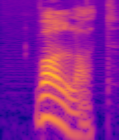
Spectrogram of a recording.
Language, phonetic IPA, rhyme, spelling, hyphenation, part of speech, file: Hungarian, [ˈvɒlːɒt], -ɒt, vallat, val‧lat, verb, Hu-vallat.ogg
- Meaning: causative of vall: to interrogate, to grill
